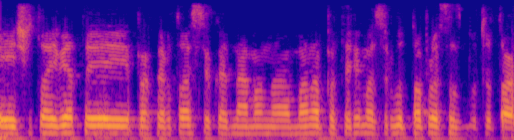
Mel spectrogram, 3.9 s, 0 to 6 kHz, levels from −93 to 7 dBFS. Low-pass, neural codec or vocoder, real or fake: 5.4 kHz; none; real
